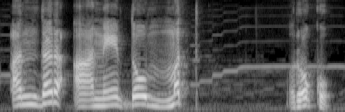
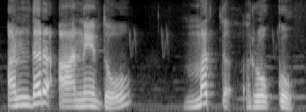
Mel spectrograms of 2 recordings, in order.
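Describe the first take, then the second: First: The pause comes after 'मत'. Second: The pause comes after 'दो'.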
